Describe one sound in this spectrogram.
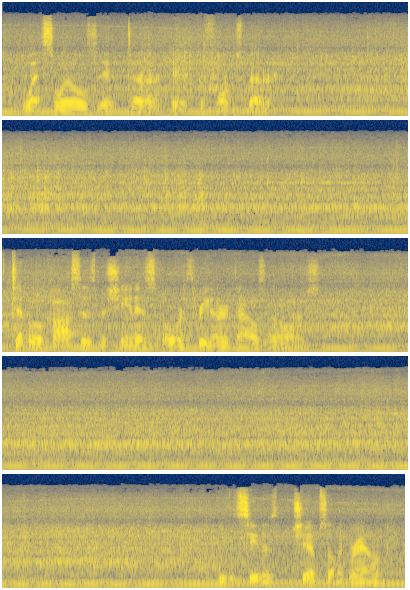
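A heavy tracked machine's diesel engine hums steadily nearby outdoors.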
